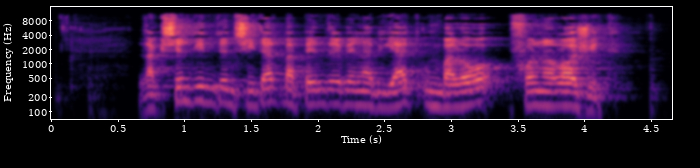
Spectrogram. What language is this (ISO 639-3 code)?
cat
